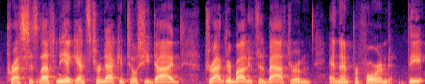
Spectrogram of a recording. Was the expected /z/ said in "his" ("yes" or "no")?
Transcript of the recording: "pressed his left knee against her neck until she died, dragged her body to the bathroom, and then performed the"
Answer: yes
